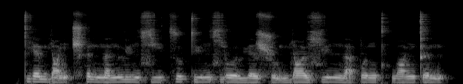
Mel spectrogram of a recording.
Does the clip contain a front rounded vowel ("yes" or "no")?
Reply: yes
